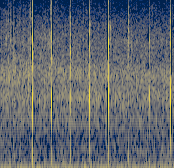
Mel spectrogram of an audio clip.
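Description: Sparse audience applause: a few distinct hand claps, about four a second, over a faint haze.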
